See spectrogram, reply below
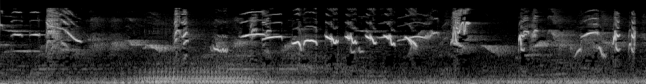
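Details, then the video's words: Oriental magpie-robin singing forcefully in the 'nembak' bowing style: scratchy bursts, then a rapid train of bright, repeated whistled notes, followed by more harsh chattering and sharp high whistles after a brief pause. "KACER SUPER POWER NEMBAK GAYA SUJUD SUJUD"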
